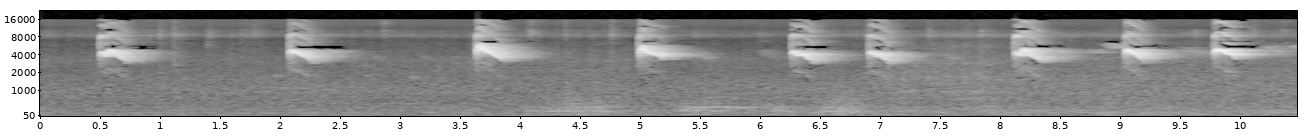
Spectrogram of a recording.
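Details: Caged white-rumped shama warming up into form before singing, recorded 27 December 2021: sharp, high whistled notes that slur downward, repeated about every one to one and a half seconds, each starting with a crisp click, over a quiet background.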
